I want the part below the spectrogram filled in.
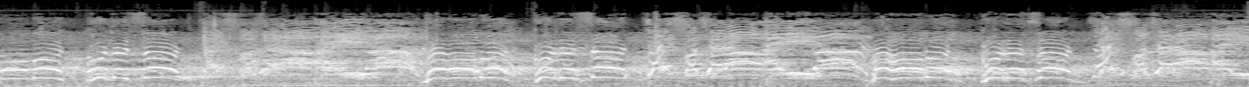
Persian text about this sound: اینجا هم شهرک چیتگر تهرانه که اینجوری شعار میدن.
